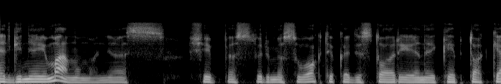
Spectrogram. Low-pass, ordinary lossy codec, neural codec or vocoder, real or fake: 7.2 kHz; Opus, 64 kbps; codec, 16 kHz, 8 kbps, FunCodec, trained on LibriTTS, 25 frames a second; fake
